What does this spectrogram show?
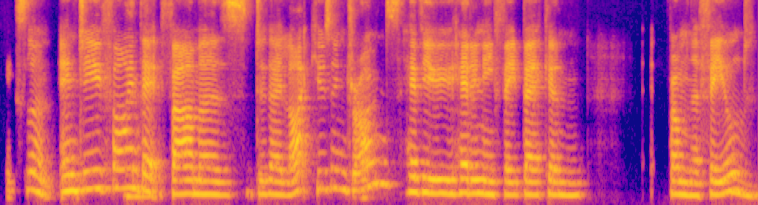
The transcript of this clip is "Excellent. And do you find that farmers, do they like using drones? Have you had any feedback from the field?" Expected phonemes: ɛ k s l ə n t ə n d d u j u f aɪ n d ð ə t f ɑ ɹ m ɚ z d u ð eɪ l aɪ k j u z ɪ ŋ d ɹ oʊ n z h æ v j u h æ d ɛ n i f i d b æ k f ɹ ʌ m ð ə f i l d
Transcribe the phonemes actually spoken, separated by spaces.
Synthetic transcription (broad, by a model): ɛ k s l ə n t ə n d d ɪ j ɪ f aɪ n ð ə t f ɑ ɹ m ɚ z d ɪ ð eɪ l aɪ k j u z ɪ ŋ d ɹ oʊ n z h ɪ v j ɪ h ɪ d ɛ n i f i d b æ k f ɹ ʌ m ð ə f i l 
